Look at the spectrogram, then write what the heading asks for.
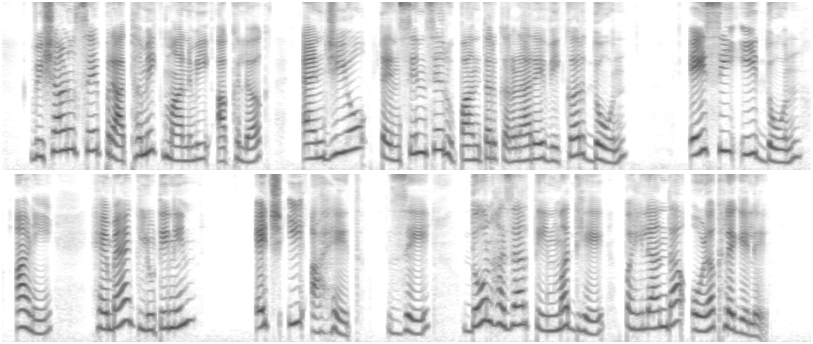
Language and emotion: Marathi, neutral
